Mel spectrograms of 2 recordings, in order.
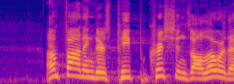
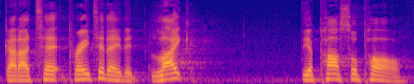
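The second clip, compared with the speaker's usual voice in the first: closing prayer; 4 semitones lower than usual. Acted. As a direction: pray over them gently, lingering on words. Closing prayer over church.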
